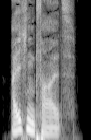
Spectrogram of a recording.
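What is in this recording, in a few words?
"Eichenpfahls", German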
